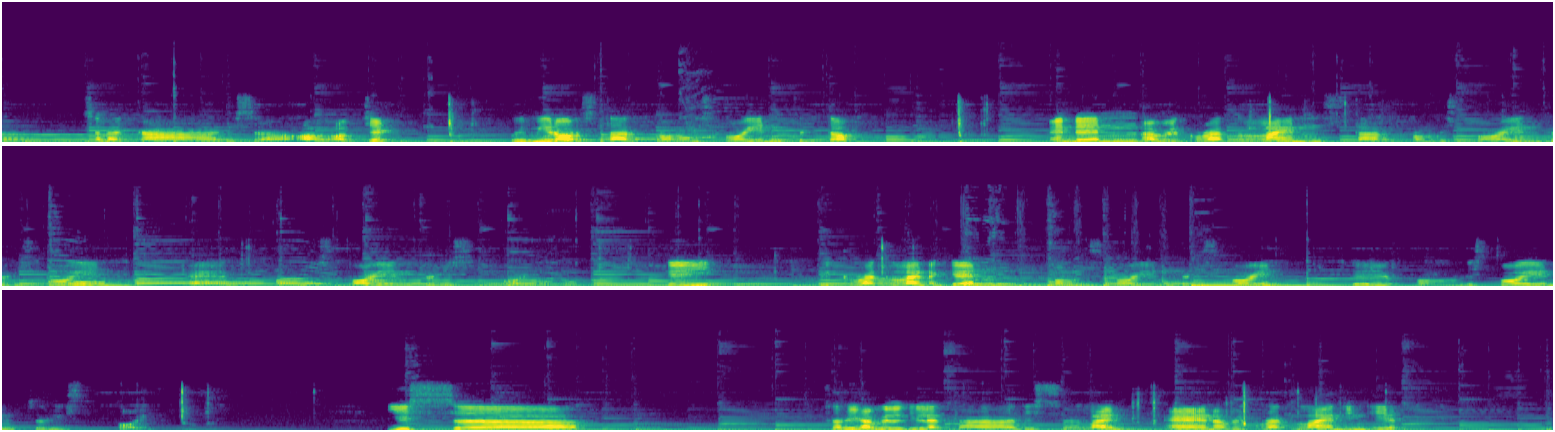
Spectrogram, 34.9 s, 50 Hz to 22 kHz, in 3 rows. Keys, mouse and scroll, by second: 3.2 space, 5.2 click, 7.0 space, 7.6 middle click, 9.2 l, 10.0 space, 10.9 click, 12.8 space, 14.0 click, 15.9 space, 16.4 middle click, 17.2-17.6 scroll up 1, 17.6 middle click, 18.1 space, 19.4 click, 21.3 space, 22.5 click, 24.4 space, 25.1 middle click, 29.3 click, 31.6 Delete, 32.3 l, 32.9 space, 34.7 click.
